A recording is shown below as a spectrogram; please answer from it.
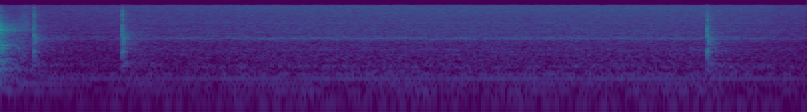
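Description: Steady machine hum at the milling machine, with a few sharp clicks: several in the first second and one more about three and a half seconds in.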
